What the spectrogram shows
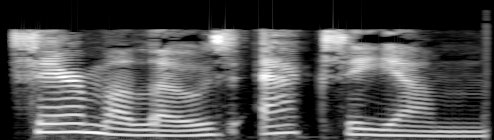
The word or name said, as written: zermelos axiom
